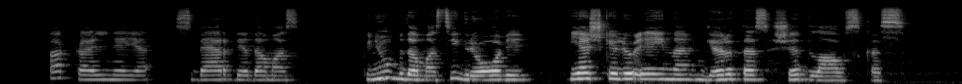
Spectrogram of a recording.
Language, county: Lithuanian, Utena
